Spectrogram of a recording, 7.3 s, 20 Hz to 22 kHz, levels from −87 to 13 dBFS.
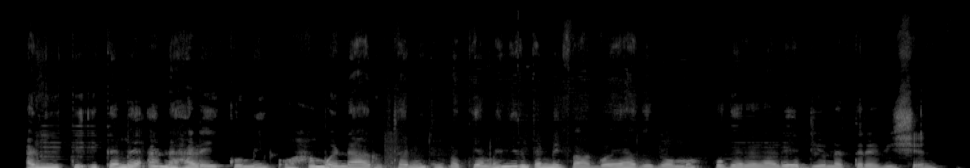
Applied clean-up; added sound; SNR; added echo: neural mask model DeepFilterNet 3.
